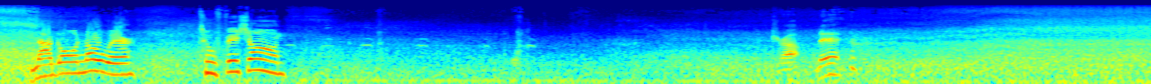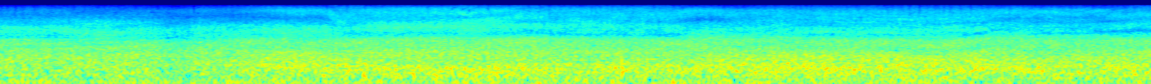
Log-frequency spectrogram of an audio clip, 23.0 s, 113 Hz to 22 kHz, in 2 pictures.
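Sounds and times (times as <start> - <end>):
river water pouring over dam: 0.0 - 2.6, 9.3 - 23.0.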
